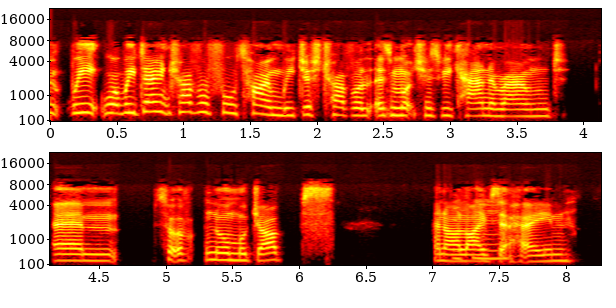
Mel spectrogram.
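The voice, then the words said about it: Speaks with a regional accent. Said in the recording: “I love your accent”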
